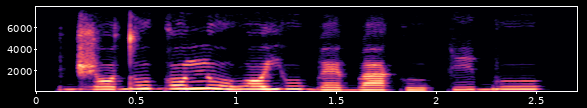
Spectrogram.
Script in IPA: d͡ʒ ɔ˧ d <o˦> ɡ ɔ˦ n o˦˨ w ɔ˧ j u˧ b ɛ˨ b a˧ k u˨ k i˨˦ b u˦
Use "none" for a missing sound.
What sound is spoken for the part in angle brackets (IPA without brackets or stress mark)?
o˦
